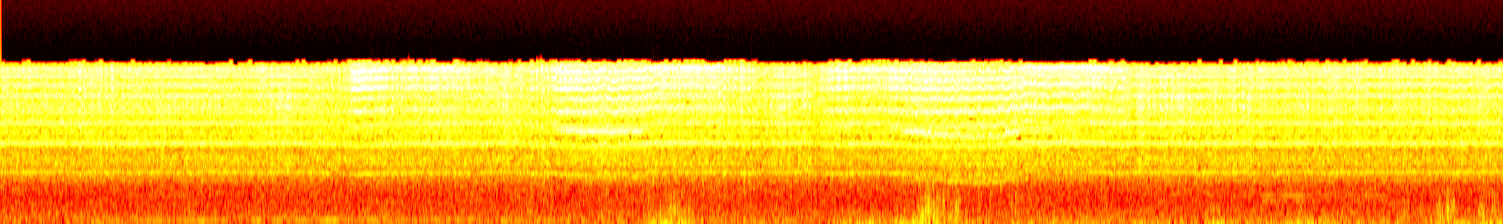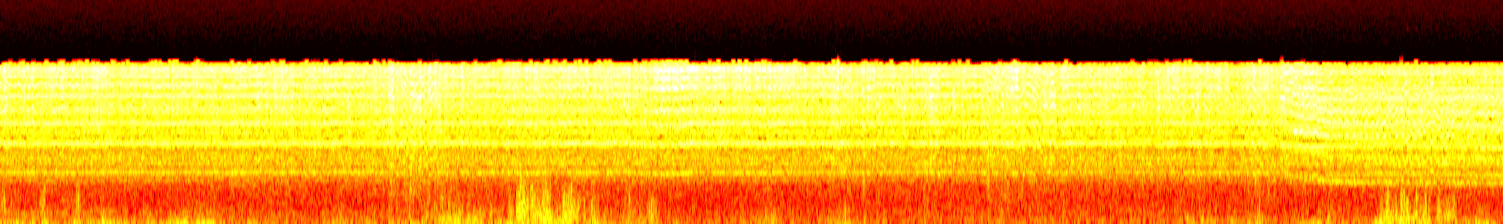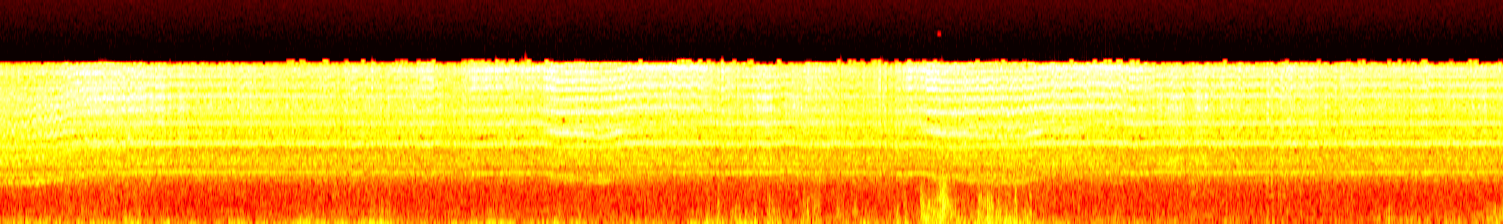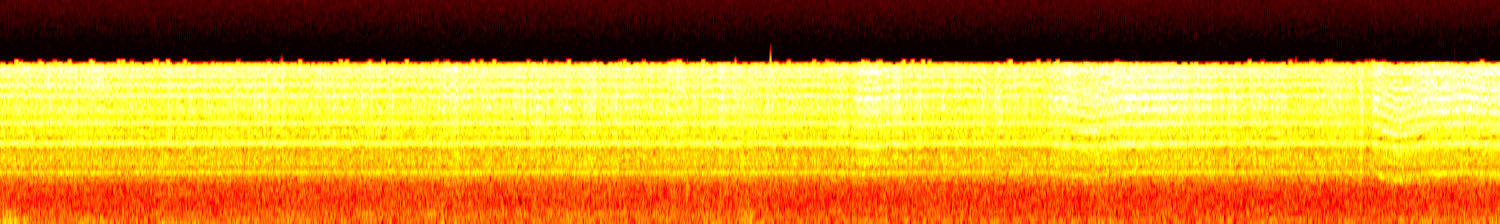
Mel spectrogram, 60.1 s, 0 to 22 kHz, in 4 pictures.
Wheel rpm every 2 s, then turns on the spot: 230, 230, 230, 230, 220, 230, 230, 230, 230, 240, 230, 230, 230, 230, 200, 220, 230, 230, 230, 220, 230, 230, 230, 230, 230, 230, 230, 230, 230, 220.
none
